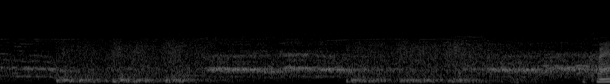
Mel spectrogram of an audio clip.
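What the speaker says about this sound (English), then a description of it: "The crowd doing their part here, the Sánchez-Pizjuán" Stadium crowd at the Sánchez-Pizjuán during a Sevilla versus Barcelona LaLiga match, a steady loud roar of massed voices with surging swells.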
